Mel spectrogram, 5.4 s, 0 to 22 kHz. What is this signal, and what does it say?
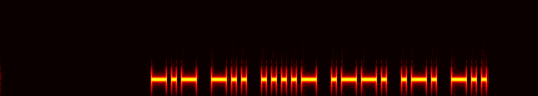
Morse code, heard as a keyed tone, about 25 wpm, 700 Hz. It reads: KD4PRD
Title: Speed Racing - USA 2x3 Call Signs 20wpm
